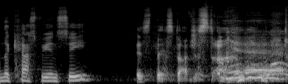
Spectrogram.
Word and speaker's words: Dagestan: Is this Dagestan? Dagestan. It is, although it's pronounced Dagestan.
